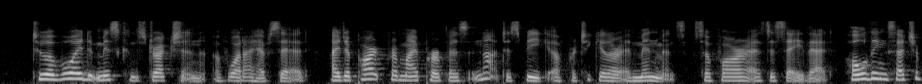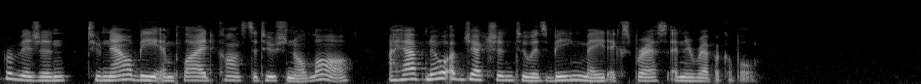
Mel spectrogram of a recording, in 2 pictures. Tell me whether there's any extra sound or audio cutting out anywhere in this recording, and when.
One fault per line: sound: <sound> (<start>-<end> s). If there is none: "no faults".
no faults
